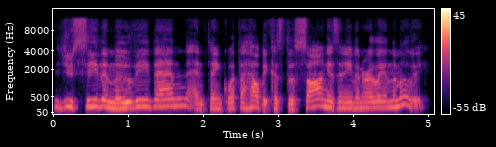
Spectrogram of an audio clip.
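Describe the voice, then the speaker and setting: A man's voice: fairly high pitch, moderate pace. A man hosting an interview, asking curious, musing questions about a film's sound and score. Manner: curious, speculative questions with brief backchannels. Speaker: interviewer, magazine host. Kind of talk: casual interview.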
